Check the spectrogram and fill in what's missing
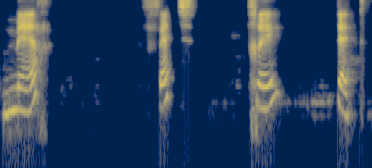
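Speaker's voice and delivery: mère, fête, trait, tête with an open "eh"; French model words one by one, open "eh" vowel; open è sound. Shown as a demonstration. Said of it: "the sound is eh".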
